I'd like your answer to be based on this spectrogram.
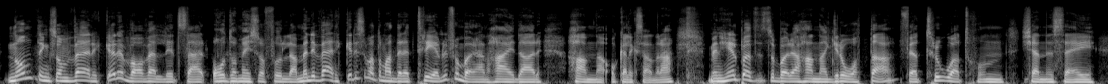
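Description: A young man co-hosting a casual podcast, animated and quick to laugh, acting out what others said. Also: mid-range voice, dry recording, studio quality. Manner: animated, laughs often, acts out quotes. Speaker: podcast co-host. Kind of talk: casual chat recapping a reality show.

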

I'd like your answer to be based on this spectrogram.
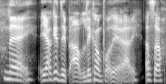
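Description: A woman's voice: medium pitch, vocal fry, a bit bright, slightly rough, no echo, studio quality. A young woman co-hosting a casual podcast, chatty and informal, often laughing at herself. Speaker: podcast co-host.

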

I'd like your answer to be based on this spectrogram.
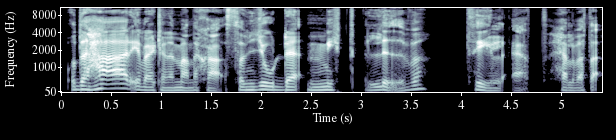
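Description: A man in his thirties, hosting a podcast, telling a personal story in a lively way and acting out the people in it. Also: medium pitch, no echo, studio quality. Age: 30s. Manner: animated storytelling, quotes others vividly. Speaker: podcast host. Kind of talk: casual podcast chat.

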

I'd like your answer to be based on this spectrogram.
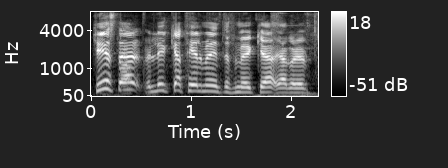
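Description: Lively, joking male radio host. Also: high-pitched, faint music behind. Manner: joking, teasing banter. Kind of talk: radio show banter.

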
